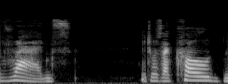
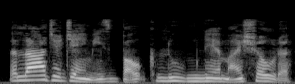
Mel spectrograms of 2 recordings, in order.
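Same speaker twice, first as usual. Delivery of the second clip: usual speaking voice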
